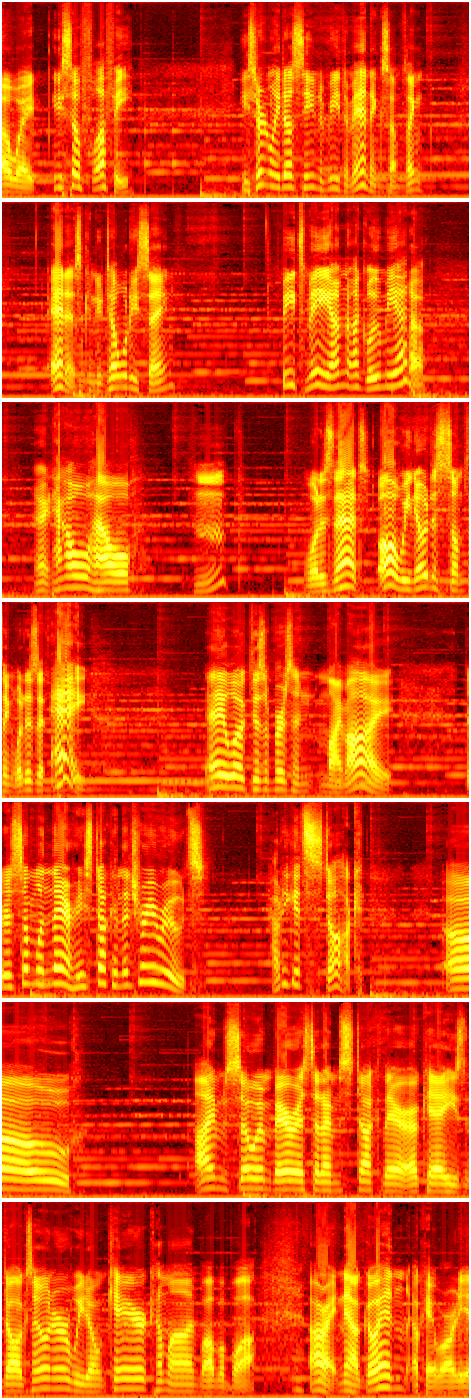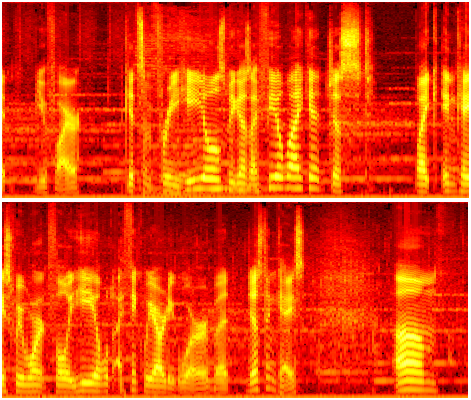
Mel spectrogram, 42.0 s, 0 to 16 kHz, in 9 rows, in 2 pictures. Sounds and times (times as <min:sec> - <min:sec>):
Speech: 0:00.0 - 0:01.3, 0:02.4 - 0:04.2, 0:05.1 - 0:06.4, 0:07.5 - 0:08.9, 0:09.7 - 0:10.7, 0:11.3 - 0:11.6, 0:12.4 - 0:14.8, 0:16.1 - 0:17.9, 0:18.7 - 0:20.8, 0:21.4 - 0:22.3, 0:23.1 - 0:24.1, 0:25.3 - 0:40.4, 0:41.3 - 0:41.7
Music: 0:00.0 - 0:42.0.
